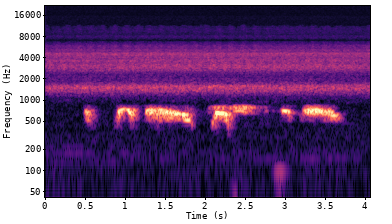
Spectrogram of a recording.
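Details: Spotted dove used as a decoy, cooing in the thúc and gáy gọi manner. A run of six low, soft coos, some long and falling, over a steady high buzzing background.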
